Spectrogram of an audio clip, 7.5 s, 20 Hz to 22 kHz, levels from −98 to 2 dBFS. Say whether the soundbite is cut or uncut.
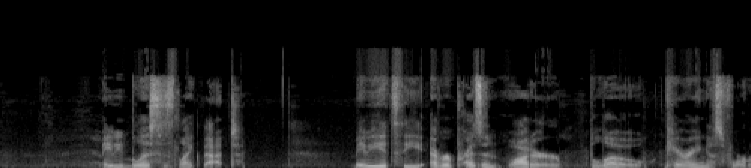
uncut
